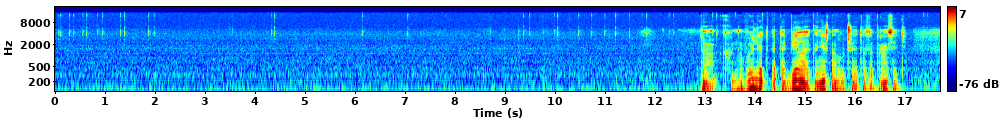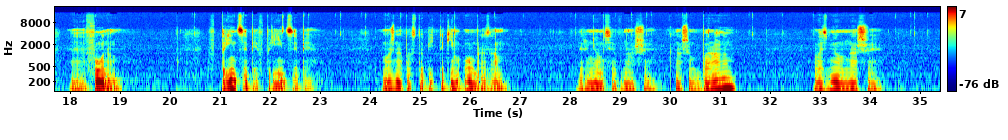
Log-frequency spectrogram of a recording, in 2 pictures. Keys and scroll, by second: 8.7 ctrl+z, 9.8 ctrl+space, 34.7 ctrl+space.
